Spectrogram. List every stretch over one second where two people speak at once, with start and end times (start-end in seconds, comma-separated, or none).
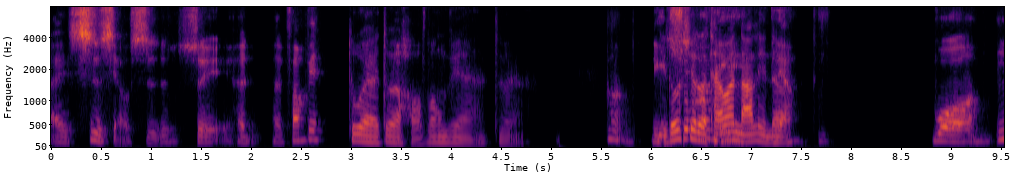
6.0-7.5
